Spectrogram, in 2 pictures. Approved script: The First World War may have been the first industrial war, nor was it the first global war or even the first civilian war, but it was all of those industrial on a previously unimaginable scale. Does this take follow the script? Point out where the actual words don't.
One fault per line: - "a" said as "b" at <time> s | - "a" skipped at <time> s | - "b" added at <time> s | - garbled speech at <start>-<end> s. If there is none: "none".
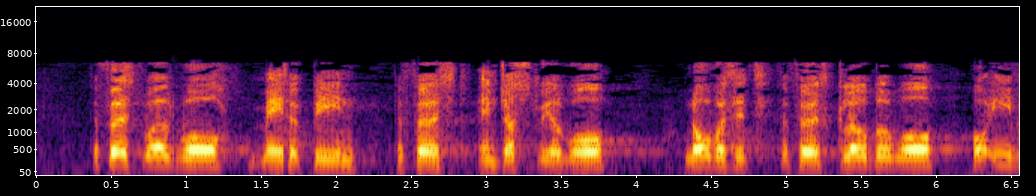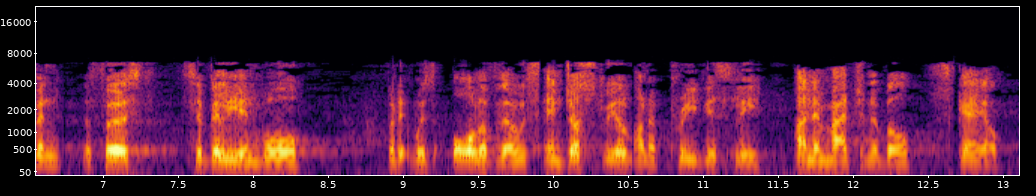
none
